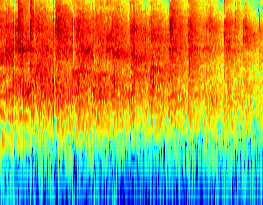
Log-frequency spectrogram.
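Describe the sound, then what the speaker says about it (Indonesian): A classroom of students claps their hands together in a dense, loud burst of applause that keeps up steadily for about three seconds and tapers slightly at the end. "Tepuk tangan dulu."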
